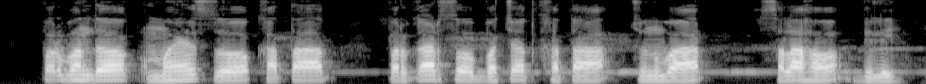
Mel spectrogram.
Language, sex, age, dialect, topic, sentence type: Magahi, male, 60-100, Northeastern/Surjapuri, banking, statement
